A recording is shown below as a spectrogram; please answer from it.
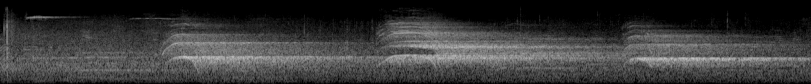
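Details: Training session with belugas Nana, Mirai and Niko at Port of Nagoya Public Aquarium, 11 January 2021. Three drawn-out, richly harmonic calls, each opening with a quick upward bend and holding level for about two seconds. A thin high whistle is heard at the start.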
